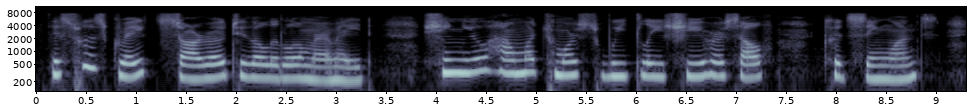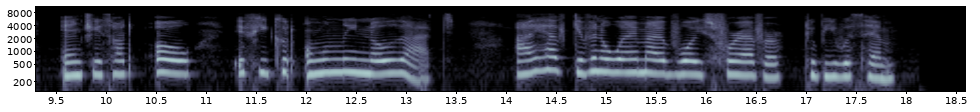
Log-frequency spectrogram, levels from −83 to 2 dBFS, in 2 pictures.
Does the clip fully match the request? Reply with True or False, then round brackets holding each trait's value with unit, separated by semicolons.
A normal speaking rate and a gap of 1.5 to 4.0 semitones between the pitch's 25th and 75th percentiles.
False (130 wpm; 3.6 semitones)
